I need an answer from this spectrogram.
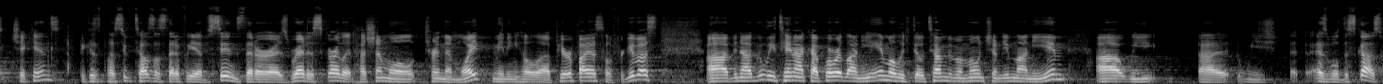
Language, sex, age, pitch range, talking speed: English, male, 30-49, 130-170 Hz, 160 wpm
